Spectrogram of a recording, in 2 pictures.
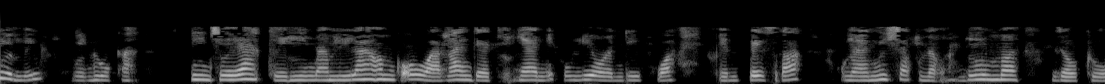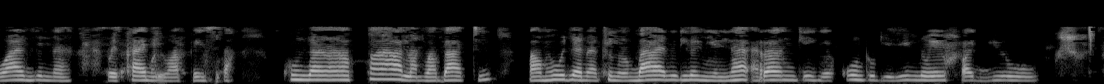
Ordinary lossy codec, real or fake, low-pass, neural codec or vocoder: MP3, 24 kbps; fake; 7.2 kHz; codec, 16 kHz, 1 kbps, FreqCodec, larger model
